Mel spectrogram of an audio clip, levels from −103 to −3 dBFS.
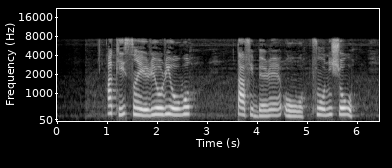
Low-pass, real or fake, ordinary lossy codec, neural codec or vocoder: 7.2 kHz; fake; MP3, 64 kbps; codec, 16 kHz, 16 kbps, FreqCodec, larger model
